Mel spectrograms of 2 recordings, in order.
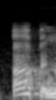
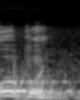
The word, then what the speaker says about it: open: So the word is open, open, not open, like we pronounce it, open. R is stronger than pen.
